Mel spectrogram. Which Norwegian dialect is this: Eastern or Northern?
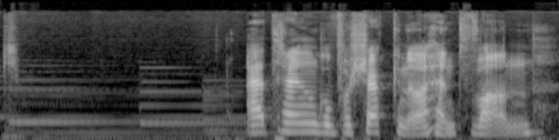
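Northern. It is spoken in a Northern Norwegian accent. "this is like Northern Norwegian dialect"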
